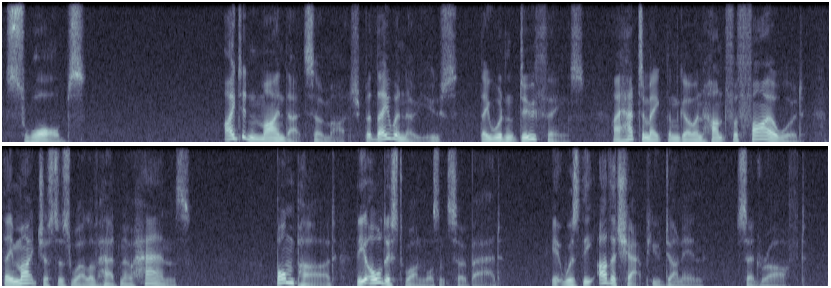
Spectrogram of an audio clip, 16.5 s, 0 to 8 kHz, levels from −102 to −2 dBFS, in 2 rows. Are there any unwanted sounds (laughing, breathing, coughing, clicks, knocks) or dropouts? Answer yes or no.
no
